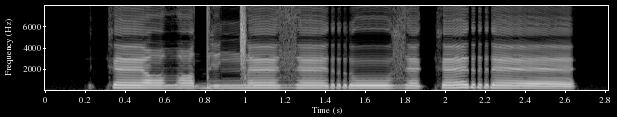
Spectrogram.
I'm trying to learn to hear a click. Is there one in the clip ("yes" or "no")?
yes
